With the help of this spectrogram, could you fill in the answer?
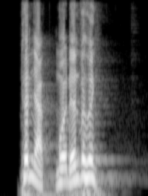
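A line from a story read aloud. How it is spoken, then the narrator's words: Anxious cry. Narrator (Vietnamese): Thiên Hương công chúa vô cùng lo lắng, nàng kêu lên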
